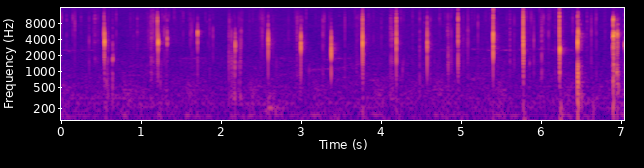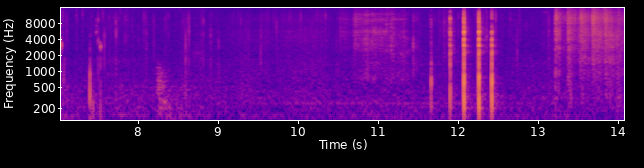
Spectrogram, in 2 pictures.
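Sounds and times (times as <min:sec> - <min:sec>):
sticky slime clicks and pops: 0:00.3 - 0:07.8.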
